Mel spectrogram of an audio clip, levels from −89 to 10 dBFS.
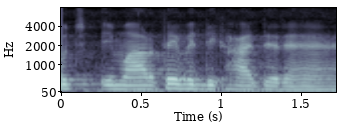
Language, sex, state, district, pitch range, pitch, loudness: Hindi, male, Jharkhand, Garhwa, 130-155 Hz, 140 Hz, -17 LUFS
